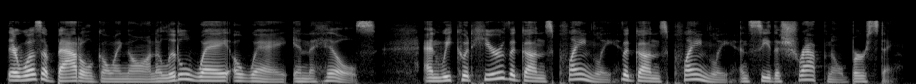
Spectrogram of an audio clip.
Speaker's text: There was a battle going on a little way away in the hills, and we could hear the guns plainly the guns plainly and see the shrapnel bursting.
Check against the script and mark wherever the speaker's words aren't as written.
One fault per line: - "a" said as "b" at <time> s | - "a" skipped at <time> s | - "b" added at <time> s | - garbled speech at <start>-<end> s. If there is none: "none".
none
